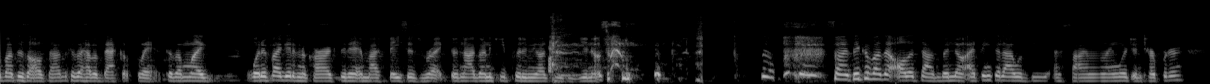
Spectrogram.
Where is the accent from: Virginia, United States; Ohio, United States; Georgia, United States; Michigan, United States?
Ohio, United States; Cleveland; just to be a little girl from Cleveland. Like I grew up on St. Clair. So like super inner city.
